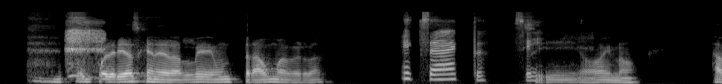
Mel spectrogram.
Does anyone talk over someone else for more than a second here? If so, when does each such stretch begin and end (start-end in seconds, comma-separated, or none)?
none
